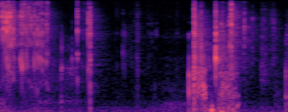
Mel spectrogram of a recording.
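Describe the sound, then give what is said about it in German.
Protective security film being peeled off product packaging: faint crinkling, tearing rustles in a dense burst, a few scattered crackles through a quieter stretch, then another crinkly burst. “ich mach erst jetzt die Sicherheitsfolie hier ab.”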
